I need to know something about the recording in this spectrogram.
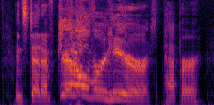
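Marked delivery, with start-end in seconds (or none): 0.8-2.0 high-pitched, stretched-out, mock battle-cry shout. Acting out a silly everyday request: shouting like Scorpion. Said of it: "have to shout, "Get over here," like Scorpion".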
